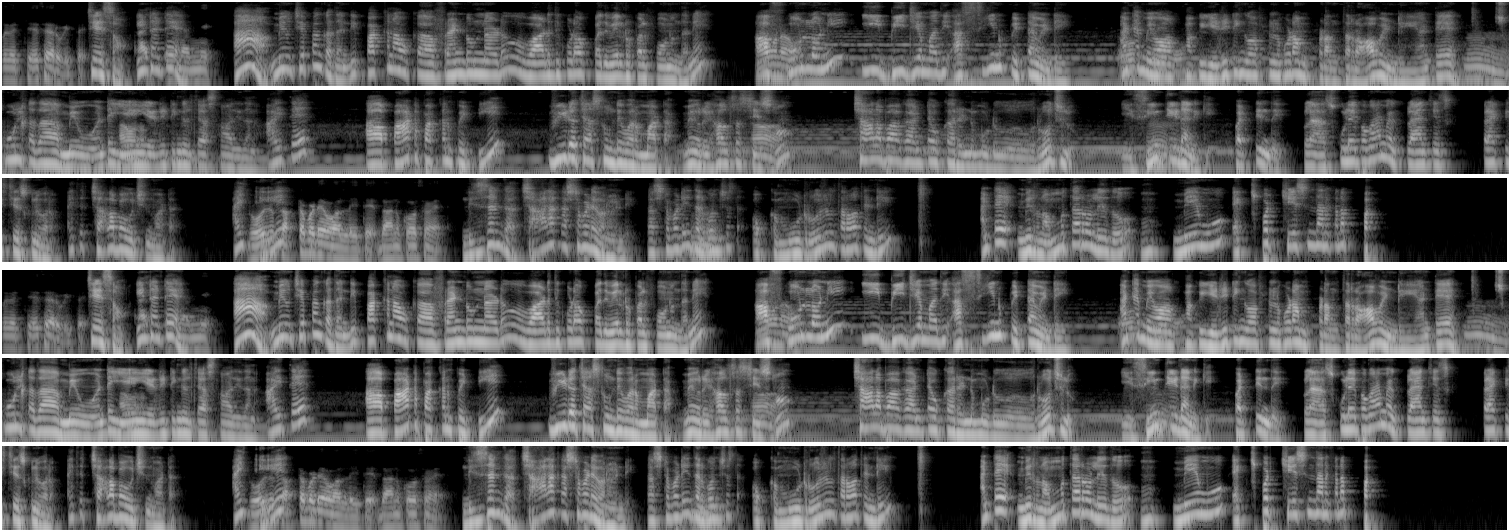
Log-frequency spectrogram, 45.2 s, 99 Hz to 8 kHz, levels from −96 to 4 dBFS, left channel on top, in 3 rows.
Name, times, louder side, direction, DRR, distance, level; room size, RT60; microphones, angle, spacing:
voice 1, 0.0-0.8 1.4-2.1 7.5-8.0 11.2-11.9 14.6-15.2 16.2-16.5 22.6-22.9 26.5-26.9 32.6-34.5 37.0-37.3, left 2 dB, 40° left, 0.6 m, -38 dB
voice 2, 0.9-1.8 2.3-7.0 7.5-10.7 11.2-14.5 14.9-18.1 18.7-20.0 20.5-22.9 23.6-25.8 26.3-29.5 29.9-31.8 32.4-33.0 34.8-39.0 39.9-43.8, right 3 dB, 40° right, 0.5 m, -31 dB
sound 1, 7.6-27.4, left 2 dB, 80° left, 0.8 m, -46 dB
4.9 x 3.3 x 3.2 m
head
